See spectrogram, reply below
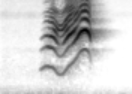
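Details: Single loud screech from a pet Indian ringneck parakeet kept indoors, curious about an iPad: a rich, harmonic call that dips, then rises and arches for about three quarters of a second in a quiet room.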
